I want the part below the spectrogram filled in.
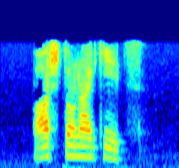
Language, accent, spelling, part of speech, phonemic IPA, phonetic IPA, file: Armenian, Eastern Armenian, պաշտոնակից, noun, /pɑʃtonɑˈkit͡sʰ/, [pɑʃtonɑkít͡sʰ], Hy-պաշտոնակից.ogg
- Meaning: colleague, coworker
